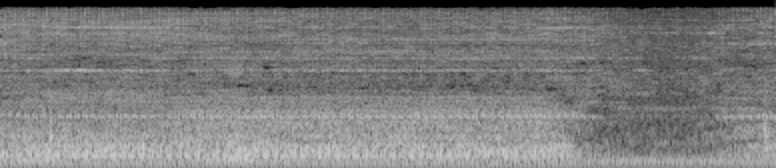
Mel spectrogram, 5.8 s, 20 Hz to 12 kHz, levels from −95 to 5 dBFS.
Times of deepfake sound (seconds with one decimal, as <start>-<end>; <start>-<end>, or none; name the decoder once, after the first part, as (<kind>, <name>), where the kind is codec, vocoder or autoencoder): 3.6-4.2 (vocoder, Vocos)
